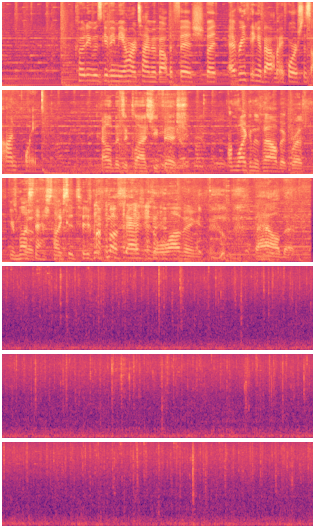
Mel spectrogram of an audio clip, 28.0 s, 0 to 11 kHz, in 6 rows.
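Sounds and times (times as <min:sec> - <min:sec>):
faint fire crackles: 0:00.0 - 0:28.0
fire rumble: 0:00.0 - 0:28.0.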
